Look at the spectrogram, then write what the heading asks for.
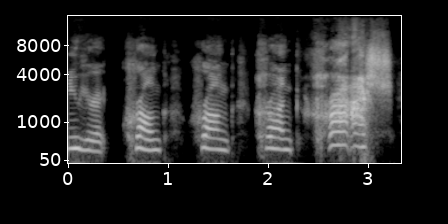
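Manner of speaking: loud, high imitated crunching crash; crash noises. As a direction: mimic the van smashing down the cliff.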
